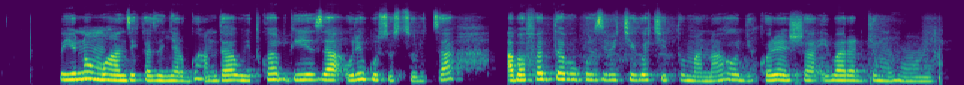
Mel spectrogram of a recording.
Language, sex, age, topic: Kinyarwanda, female, 18-24, finance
